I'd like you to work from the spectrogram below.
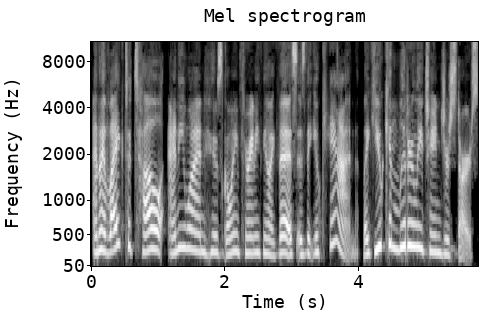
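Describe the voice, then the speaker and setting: Over a quiet background, a woman with a high pitch speaks in an animated tone with ordinary pitch variation. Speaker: entrepreneur and business coach. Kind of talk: podcast interview.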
